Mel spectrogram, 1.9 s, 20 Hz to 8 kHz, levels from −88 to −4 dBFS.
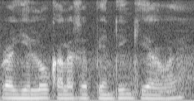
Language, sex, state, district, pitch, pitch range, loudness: Hindi, male, Arunachal Pradesh, Papum Pare, 115 Hz, 115-120 Hz, -16 LUFS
